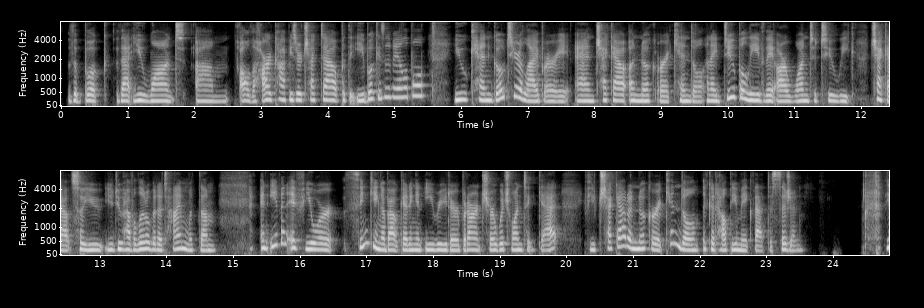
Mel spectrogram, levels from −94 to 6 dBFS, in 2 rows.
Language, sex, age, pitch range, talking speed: English, female, 20-39, 195-230 Hz, 210 wpm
